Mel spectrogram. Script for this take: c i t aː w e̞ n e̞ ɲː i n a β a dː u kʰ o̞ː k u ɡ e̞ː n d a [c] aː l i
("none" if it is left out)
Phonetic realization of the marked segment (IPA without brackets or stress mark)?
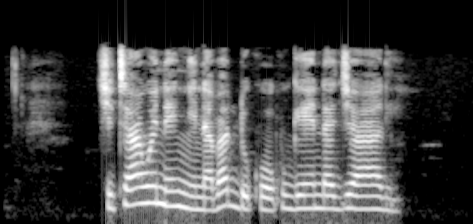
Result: ɟ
